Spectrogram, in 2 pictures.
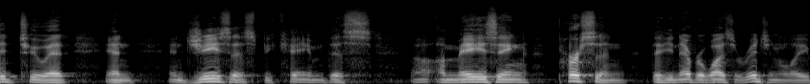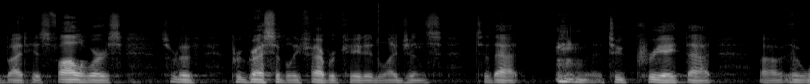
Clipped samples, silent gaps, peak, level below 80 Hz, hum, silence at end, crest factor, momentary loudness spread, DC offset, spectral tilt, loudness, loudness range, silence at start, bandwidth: under 0.1%; none; -6 dBFS; -66 dBFS; none; 0 s; 22 dB; 19 LU; under 0.1%; -5.5 dB/octave; -27 LUFS; 8 LU; 0 s; 15 kHz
